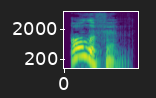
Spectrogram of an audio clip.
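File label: "olefin", British English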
